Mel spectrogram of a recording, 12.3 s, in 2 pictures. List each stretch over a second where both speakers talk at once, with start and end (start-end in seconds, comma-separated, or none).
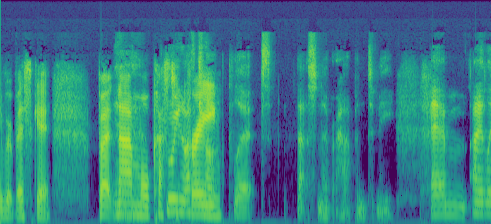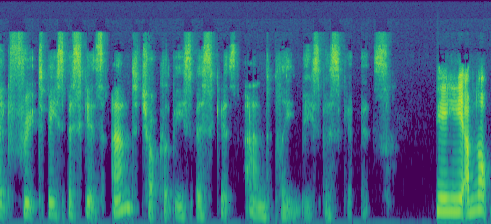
1.4-2.8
